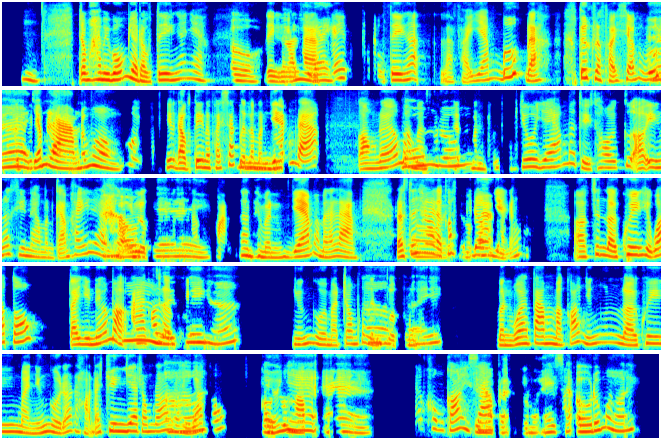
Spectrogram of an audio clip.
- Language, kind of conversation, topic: Vietnamese, podcast, Bạn sẽ khuyên gì cho những người muốn bắt đầu thử ngay từ bây giờ?
- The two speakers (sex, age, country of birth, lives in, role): female, 30-34, Vietnam, Vietnam, guest; female, 30-34, Vietnam, Vietnam, host
- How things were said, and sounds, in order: laughing while speaking: "tức là phải"; static; other background noise; distorted speech; laughing while speaking: "À"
